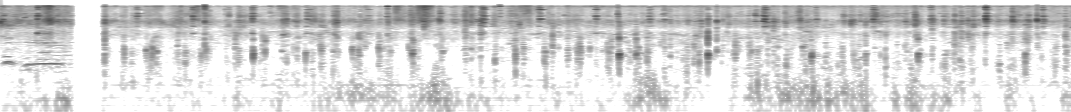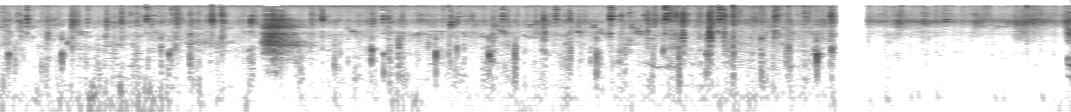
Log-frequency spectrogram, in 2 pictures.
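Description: A pony being led on foot clip-clops steadily, its hooves tapping in an even walking rhythm close by, with people talking faintly at times in the background.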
